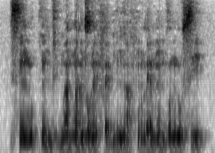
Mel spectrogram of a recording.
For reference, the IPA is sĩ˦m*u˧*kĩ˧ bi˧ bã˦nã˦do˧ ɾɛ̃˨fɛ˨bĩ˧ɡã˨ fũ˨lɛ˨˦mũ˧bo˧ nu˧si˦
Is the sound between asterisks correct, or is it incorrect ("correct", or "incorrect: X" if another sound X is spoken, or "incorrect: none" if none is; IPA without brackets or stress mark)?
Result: correct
